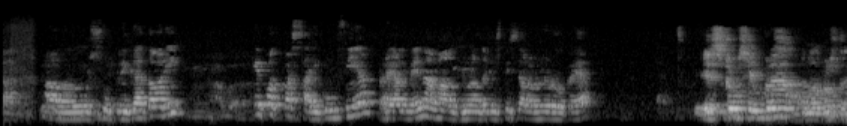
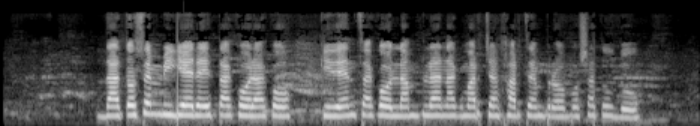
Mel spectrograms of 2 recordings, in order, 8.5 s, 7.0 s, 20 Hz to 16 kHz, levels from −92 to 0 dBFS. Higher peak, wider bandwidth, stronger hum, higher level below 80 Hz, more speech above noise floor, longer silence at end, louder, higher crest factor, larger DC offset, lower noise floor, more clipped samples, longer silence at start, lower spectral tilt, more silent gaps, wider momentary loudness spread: second, -18 dBFS vs 0 dBFS; second, 9.6 kHz vs 11.5 kHz; neither; second, under -90 dBFS vs -58 dBFS; first, 37 dB vs 32 dB; second, 0 s vs 0.6 s; second, -38 LUFS vs -18 LUFS; about the same, 20 dB vs 18 dB; neither; first, -75 dBFS vs -50 dBFS; neither; second, 0.05 s vs 0.4 s; about the same, -3 dB/octave vs -4 dB/octave; neither; about the same, 14 LU vs 12 LU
